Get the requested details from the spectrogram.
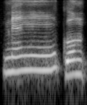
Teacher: نون کے بعد کاف ہے نا اس لیے اخفا حقیقی ہو رہا ہے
